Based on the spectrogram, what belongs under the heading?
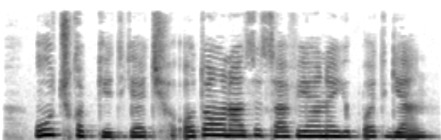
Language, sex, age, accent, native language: Uzbek, female, 18-24, Buxoro, Uzbek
